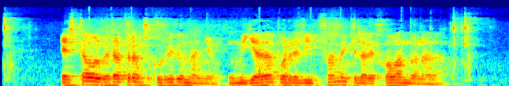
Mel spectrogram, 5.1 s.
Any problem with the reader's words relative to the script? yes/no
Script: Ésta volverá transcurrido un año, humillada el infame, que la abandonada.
yes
